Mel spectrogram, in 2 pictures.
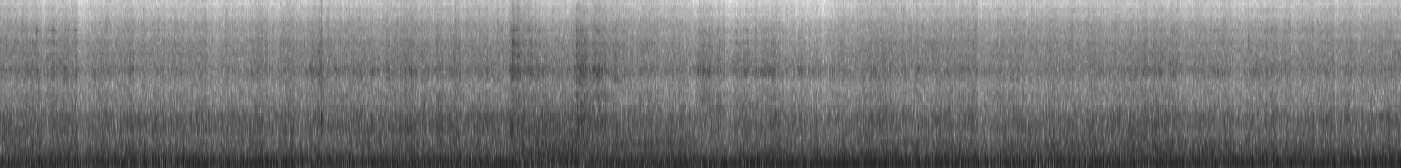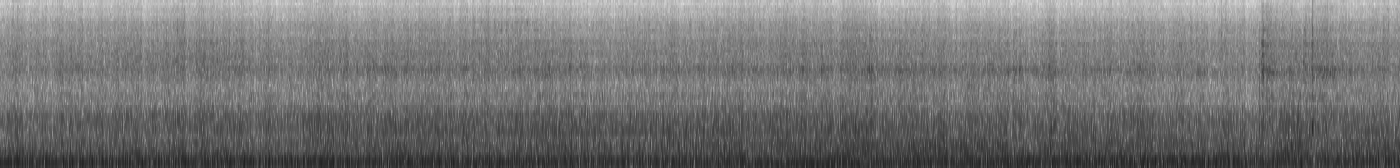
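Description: Dirt-track race car engine running hard at racing speed, heard from inside the cockpit, loud and steady with its pitch shifting a little as the throttle comes on and off through the turns.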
